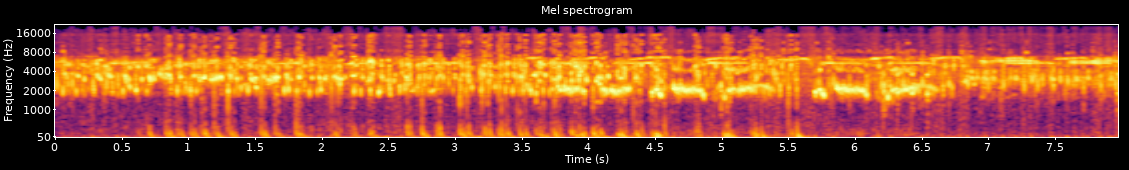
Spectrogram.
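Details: Lure call for swiftlets, 'Tarik Permata' type: crowded high chirping and twittering, thin whistles drifting up and down, and a steady stream of dry clicks throughout.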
